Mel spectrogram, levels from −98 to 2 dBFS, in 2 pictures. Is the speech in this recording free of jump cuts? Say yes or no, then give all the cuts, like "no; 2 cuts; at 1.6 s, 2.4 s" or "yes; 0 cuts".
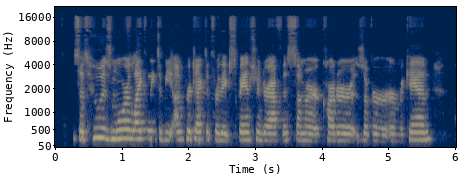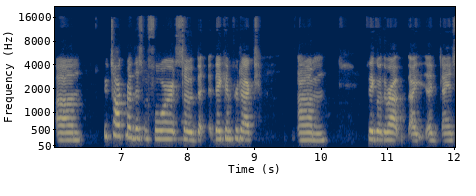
yes; 0 cuts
